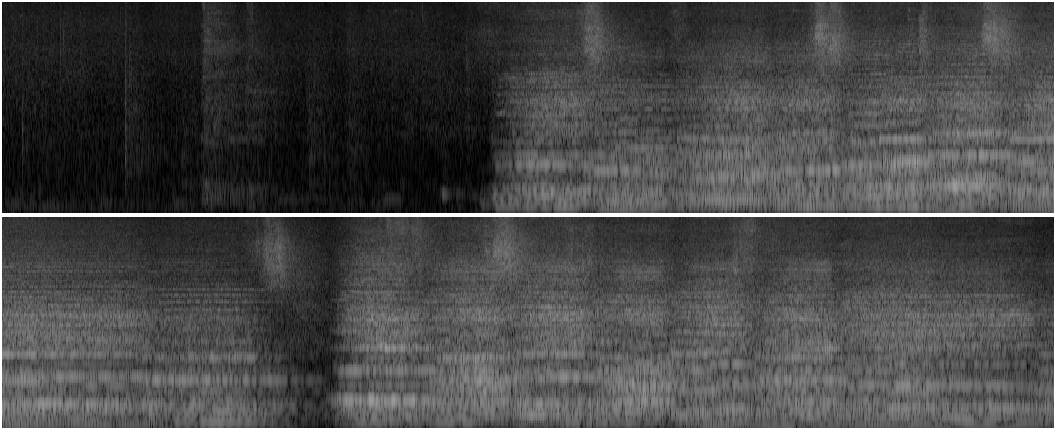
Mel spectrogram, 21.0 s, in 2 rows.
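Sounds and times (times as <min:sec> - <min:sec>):
cantata chorale: 0:04.6 - 0:21.0.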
